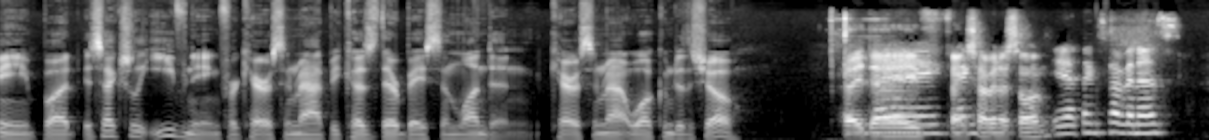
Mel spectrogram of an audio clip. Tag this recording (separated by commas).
Speech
